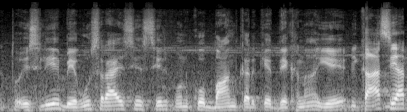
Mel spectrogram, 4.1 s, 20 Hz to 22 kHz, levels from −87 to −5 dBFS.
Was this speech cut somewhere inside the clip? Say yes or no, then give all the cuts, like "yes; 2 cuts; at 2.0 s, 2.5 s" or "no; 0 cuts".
no; 0 cuts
